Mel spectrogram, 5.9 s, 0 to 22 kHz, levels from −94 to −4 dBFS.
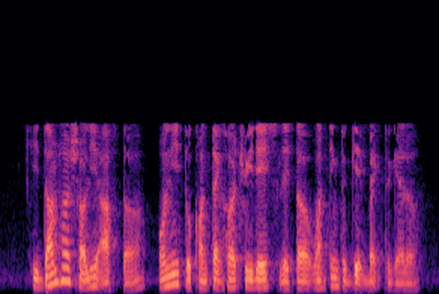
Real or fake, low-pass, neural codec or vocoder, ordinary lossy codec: real; 7.2 kHz; none; AAC, 16 kbps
